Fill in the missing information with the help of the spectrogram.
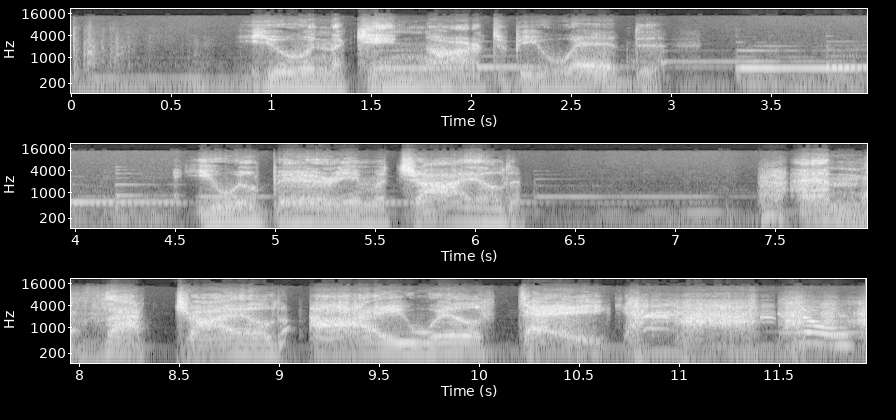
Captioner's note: cackles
